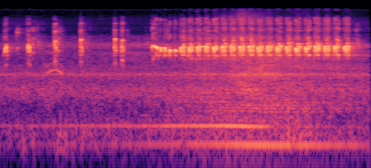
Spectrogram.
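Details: White-rumped shama lure to trigger singing: scattered dry clicks, then a long, fast, steady trill of high, sharp notes repeated rapidly for three seconds.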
